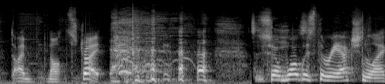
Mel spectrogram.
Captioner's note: laugh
